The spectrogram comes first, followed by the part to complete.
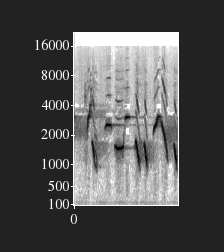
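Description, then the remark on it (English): A male lyrebird, giving his courtship mating call from a platform built from a mound of dirt, imitates a kookaburra's call: a quick, loud run of bright whistled notes that swoop up and down in pitch, repeating in uneven bursts with no voices. “He's actually mimicking here the song of a kookaburra bird.”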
